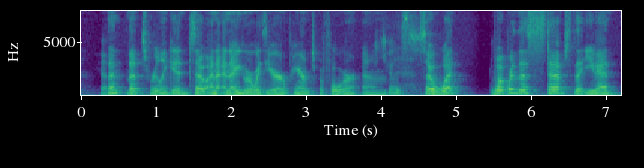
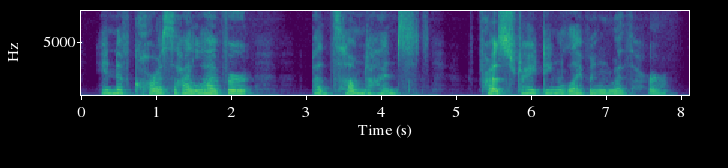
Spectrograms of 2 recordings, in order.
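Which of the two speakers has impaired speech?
The second: brain injury; caused by brain aneurysm; injury at very young age, one medication.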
